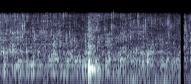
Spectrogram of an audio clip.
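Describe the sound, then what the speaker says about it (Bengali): Water runs steadily from a household tap, a continuous close splashing stream whose flow surges slightly partway through before cutting off briefly near the end. "এবার জল রেসটা দেখো একটু বেড়েছে"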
